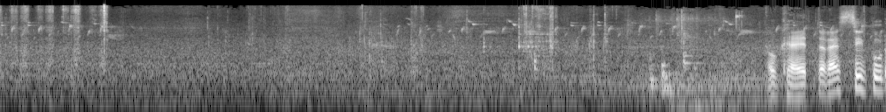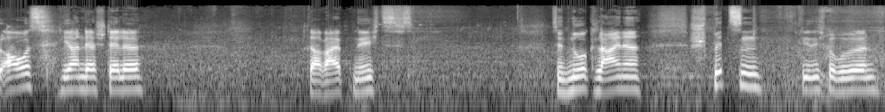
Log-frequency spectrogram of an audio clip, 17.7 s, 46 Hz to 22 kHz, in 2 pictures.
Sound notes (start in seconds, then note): 6.4 impact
